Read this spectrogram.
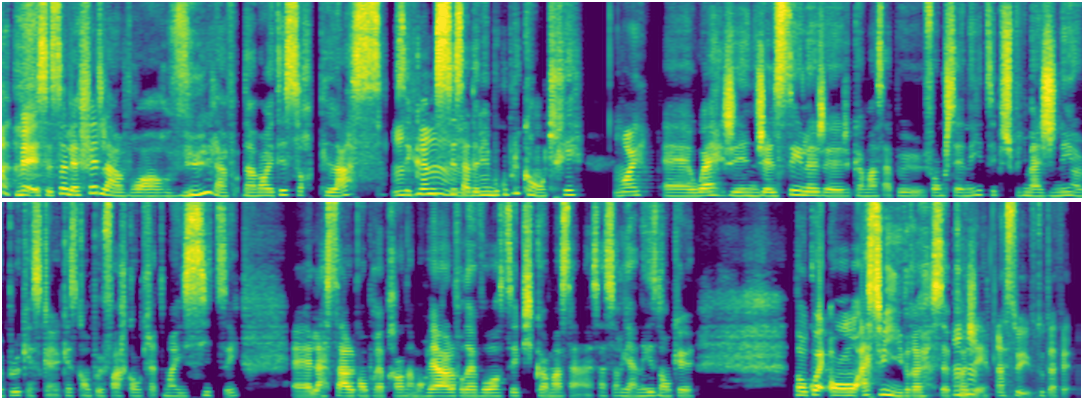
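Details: Adult woman speaking French; normal speech.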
